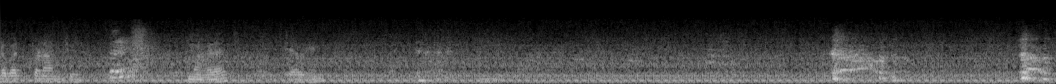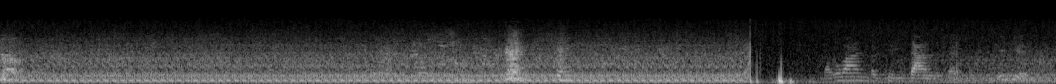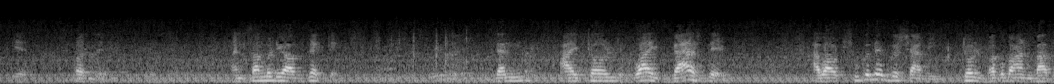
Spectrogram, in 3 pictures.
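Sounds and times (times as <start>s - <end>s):
speech: 0.0s - 3.4s, 4.2s - 4.6s, 23.6s - 24.7s, 26.1s - 28.5s, 29.2s - 31.6s
electric generator running: 0.0s - 31.6s
coughs or throat-clearing: 1.1s - 1.6s, 4.1s - 5.1s, 8.2s - 9.3s, 10.1s - 11.0s, 15.4s - 16.4s.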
